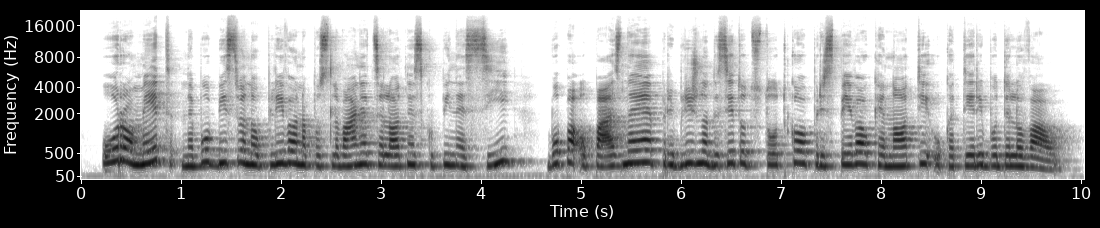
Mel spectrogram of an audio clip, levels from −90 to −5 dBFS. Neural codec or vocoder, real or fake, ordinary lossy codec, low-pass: none; real; none; 19.8 kHz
